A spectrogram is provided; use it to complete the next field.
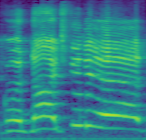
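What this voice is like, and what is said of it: Sings, imitating another person's voice. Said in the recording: “This is actually a pretty good imitation.”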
